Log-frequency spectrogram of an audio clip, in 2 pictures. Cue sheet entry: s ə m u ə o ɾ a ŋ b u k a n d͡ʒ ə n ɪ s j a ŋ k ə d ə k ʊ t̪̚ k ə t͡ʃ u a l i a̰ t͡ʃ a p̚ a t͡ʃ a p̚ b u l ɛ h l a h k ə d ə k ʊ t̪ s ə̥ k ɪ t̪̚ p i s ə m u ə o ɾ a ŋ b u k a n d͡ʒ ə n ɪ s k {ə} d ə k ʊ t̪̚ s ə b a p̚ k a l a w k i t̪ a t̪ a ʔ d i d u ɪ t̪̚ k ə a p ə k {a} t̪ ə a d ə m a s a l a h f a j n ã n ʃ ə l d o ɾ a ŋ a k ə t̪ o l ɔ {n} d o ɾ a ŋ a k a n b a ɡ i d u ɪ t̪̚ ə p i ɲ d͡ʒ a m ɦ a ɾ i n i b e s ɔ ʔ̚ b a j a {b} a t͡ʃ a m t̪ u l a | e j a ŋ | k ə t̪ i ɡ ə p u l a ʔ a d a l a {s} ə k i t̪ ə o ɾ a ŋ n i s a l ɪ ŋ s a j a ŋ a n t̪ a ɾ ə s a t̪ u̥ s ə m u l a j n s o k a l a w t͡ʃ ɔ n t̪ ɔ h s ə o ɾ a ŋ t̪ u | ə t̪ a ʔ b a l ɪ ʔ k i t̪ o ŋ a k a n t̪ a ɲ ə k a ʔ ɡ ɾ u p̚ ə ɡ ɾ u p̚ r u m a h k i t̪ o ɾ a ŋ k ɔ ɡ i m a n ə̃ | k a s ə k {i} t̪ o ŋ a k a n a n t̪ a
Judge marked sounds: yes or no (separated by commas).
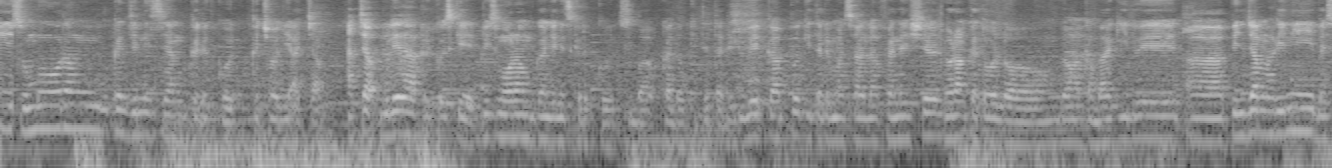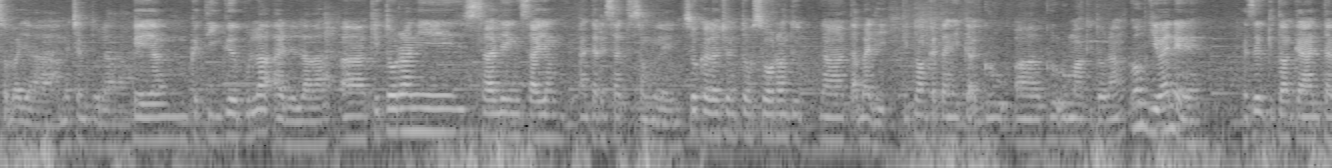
yes, no, no, no, no, yes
